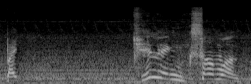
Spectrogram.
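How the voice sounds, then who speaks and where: An actor playing a desperate young man pleading with his mother, slow and halting. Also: very high-pitched, very animated, heavily acted. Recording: loud vehicle and water noise.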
